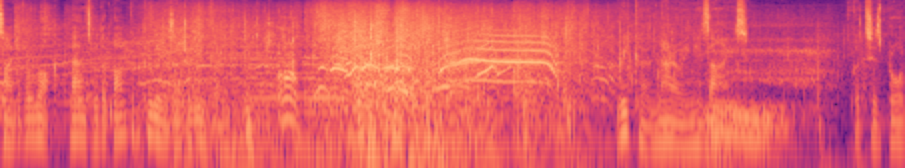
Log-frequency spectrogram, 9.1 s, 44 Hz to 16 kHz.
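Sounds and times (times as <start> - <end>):
speech: 0.0 - 4.8, 6.2 - 9.0
horses whinnying: 2.7 - 6.2, 6.9 - 8.4
rumble of hooves: 5.0 - 9.0.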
